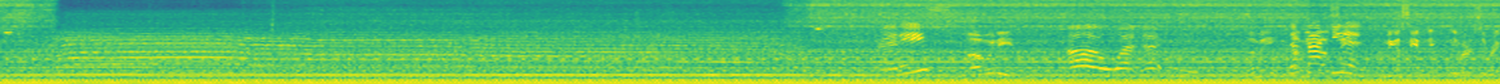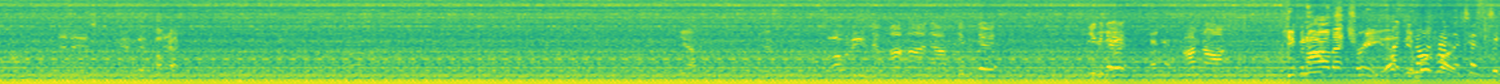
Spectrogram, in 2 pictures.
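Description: Tow truck engine running steadily with its PTO engaged for the hydraulics, with a steady hydraulic whine over the low engine drone. In the first several seconds a whine falls slowly in pitch.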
